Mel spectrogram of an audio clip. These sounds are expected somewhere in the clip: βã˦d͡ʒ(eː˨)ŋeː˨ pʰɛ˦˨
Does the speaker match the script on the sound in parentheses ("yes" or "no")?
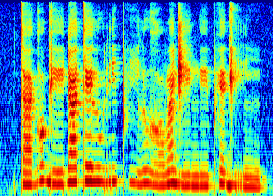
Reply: yes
